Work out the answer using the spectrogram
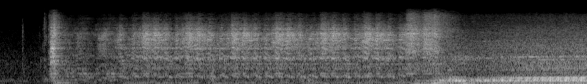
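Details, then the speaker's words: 1979 Hurst Olds V8 in garage, cold start after a few pumps of the gas pedal: brief cranking, catches within a second and settles into steady, even idle; normal cold start. "so couple pumps of the gas pedal and it starts up fairly quickly"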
